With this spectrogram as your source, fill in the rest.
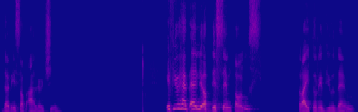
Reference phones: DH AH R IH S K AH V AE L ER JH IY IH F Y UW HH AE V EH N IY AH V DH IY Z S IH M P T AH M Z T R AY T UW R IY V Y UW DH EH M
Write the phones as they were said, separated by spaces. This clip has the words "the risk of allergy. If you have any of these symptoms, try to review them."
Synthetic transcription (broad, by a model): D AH R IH S AH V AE L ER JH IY IH F Y UW HH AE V EH N IY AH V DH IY S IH M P T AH M S T R AY T UW R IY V Y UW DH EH M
